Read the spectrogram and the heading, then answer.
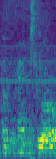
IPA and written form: pəˈpetjuəl (perpetual)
